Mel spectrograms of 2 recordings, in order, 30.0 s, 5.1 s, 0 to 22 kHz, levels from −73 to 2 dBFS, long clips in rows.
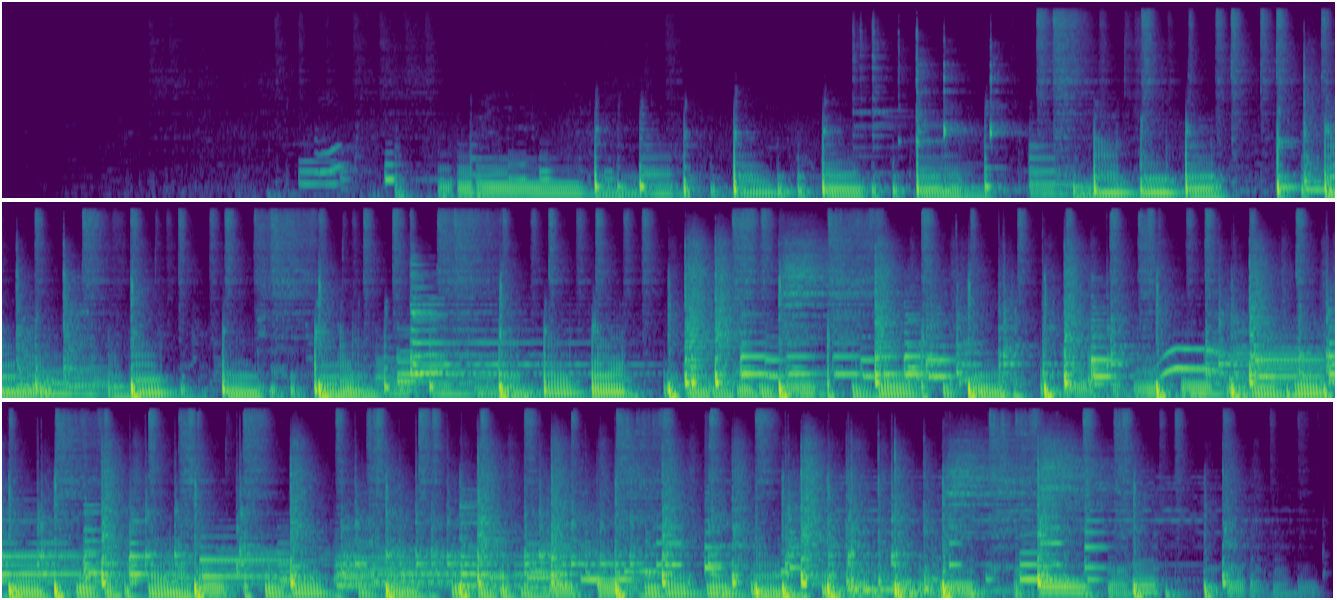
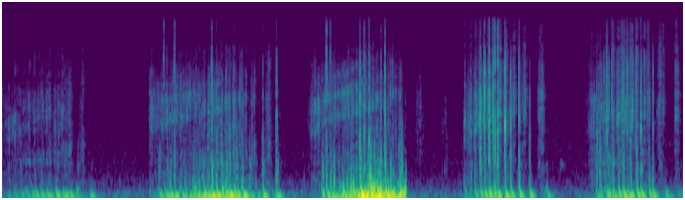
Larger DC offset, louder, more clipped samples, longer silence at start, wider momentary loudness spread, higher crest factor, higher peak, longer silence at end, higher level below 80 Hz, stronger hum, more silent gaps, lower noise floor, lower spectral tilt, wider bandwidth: neither; about the same, -21 LUFS vs -23 LUFS; neither; first, 2.25 s vs 0.1 s; second, 12 LU vs 21 LU; about the same, 20 dB vs 20 dB; about the same, 0 dBFS vs 0 dBFS; first, 0.15 s vs 0 s; second, -26 dBFS vs -20 dBFS; neither; neither; first, -71 dBFS vs -43 dBFS; about the same, -6 dB/octave vs -5 dB/octave; first, 19 kHz vs 14.5 kHz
